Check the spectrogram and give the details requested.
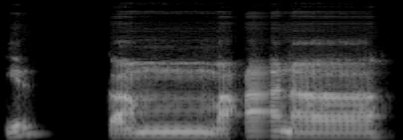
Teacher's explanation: ارکم معنا، جیسے با ہے ہی نہیں، ایسے ہی اس کو پڑھنا ہے. ارکم معنا، میم پر کیونکہ تشدید ہے تو 2 سیکنڈ گنا کر کے تھوڑے جو ٹھہر کے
